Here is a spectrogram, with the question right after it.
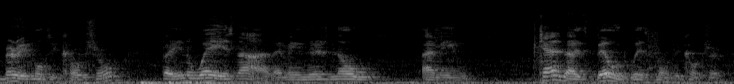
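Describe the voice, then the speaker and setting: Recorded with noticeable background noise and audible room echo, a man is speaking. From China. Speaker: podcast host. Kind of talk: casual chat. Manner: halting.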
